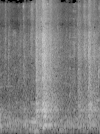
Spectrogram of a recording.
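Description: Pigeon cooing in low, faint tones, with a brief hiss about a second in.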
